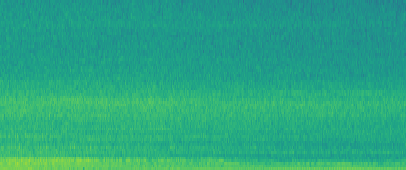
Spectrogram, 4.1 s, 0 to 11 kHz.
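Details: Hyundai Elantra GT / i30 N-Line 1.6T, first cold start after fitting XForce Varex valved catback exhaust, valve open, then shut. Loud, even fast idle settles into a quieter, steady rumble partway through, no knocks or misses: normal cold start idle.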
